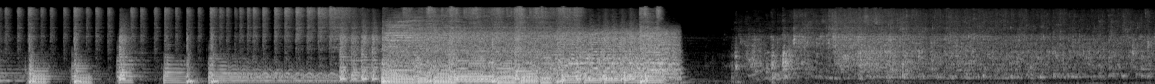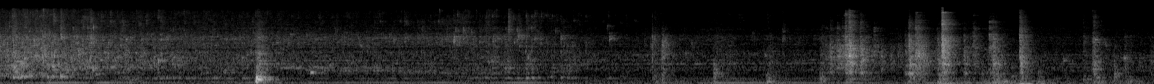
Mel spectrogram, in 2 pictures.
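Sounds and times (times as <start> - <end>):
rock band music: 0.0 - 6.8
toilet flushing: 3.8 - 18.7.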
